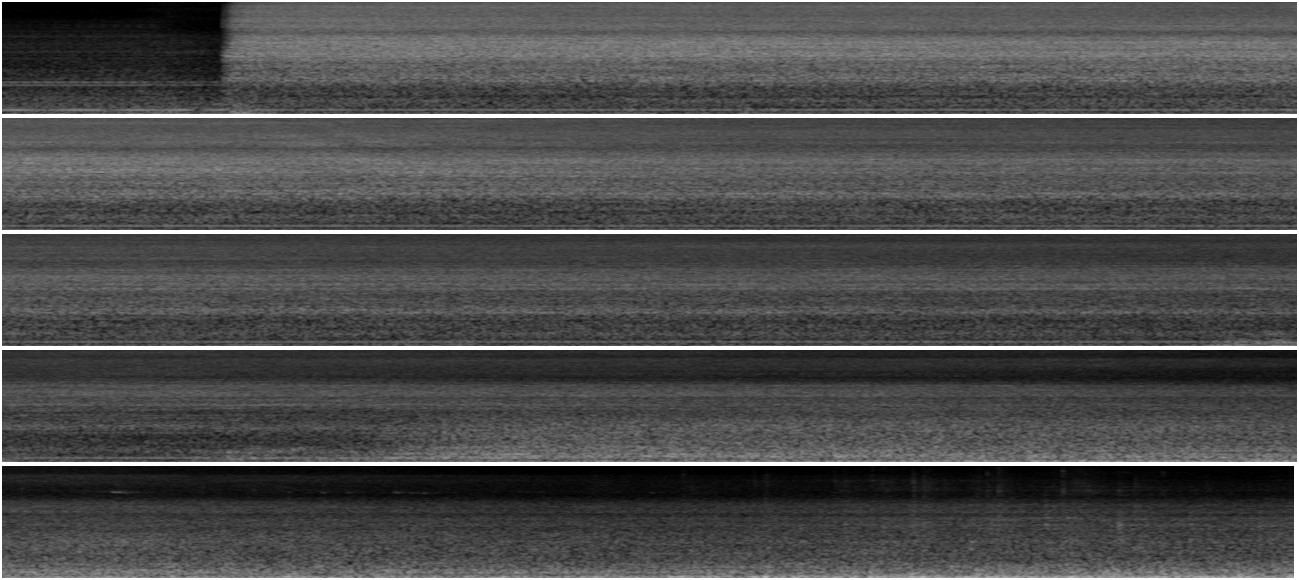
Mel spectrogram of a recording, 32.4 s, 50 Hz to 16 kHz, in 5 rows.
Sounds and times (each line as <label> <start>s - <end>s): regional train 0.0s - 32.3s
pneumatic air pressure sound 1.1s - 26.8s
